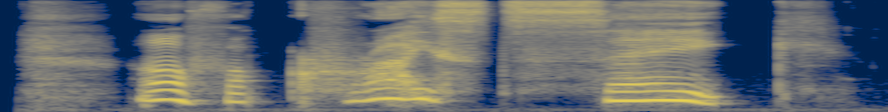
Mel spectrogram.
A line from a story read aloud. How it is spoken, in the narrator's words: Hob mumbled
